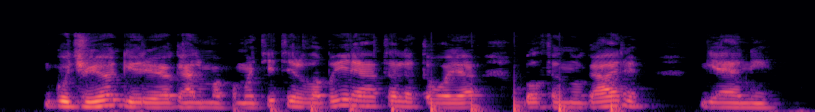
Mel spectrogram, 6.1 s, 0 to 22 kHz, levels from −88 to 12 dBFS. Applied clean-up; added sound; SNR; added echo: classical method WPE with log-MMSE.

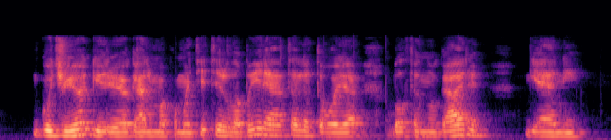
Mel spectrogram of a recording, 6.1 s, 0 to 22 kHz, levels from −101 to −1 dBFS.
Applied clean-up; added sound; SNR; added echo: neural separator model SepFormer DNS4.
